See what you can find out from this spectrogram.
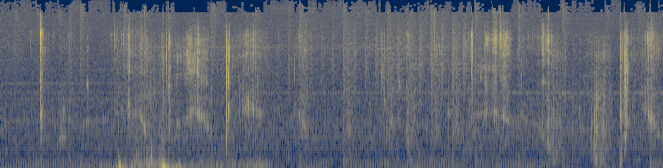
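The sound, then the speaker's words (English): Crunching bites into a stale triangular blueberry cracker: two sharp, loud crunches early on, followed by a stretch of quieter, irregular chewing. “So let me try one of the triangular crackers. It looks pretty good, actually. All right, I'm just going to eat one of them here”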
